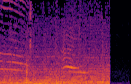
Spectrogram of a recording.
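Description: A cat lets out one loud, drawn-out meow, lasting about two seconds before cutting off abruptly into silence, in an advertisement for the game Battle Cats from Hitoshi Vision.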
